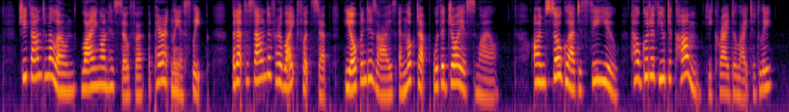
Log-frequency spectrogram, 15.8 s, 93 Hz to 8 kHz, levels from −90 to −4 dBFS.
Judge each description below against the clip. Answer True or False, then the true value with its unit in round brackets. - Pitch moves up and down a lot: True (7.7 semitones)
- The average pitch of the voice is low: False (275 Hz)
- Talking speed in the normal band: True (165 wpm)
